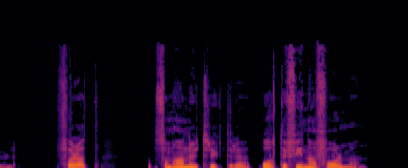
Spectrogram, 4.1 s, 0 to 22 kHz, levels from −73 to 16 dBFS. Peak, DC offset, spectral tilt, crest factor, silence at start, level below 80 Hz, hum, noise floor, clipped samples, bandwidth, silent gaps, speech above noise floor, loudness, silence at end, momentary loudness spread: 0 dBFS; under 0.1%; -6 dB/octave; 20 dB; 0 s; -54 dBFS; none; -43 dBFS; under 0.1%; 16.5 kHz; none; 24 dB; -20 LUFS; 0.45 s; 15 LU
